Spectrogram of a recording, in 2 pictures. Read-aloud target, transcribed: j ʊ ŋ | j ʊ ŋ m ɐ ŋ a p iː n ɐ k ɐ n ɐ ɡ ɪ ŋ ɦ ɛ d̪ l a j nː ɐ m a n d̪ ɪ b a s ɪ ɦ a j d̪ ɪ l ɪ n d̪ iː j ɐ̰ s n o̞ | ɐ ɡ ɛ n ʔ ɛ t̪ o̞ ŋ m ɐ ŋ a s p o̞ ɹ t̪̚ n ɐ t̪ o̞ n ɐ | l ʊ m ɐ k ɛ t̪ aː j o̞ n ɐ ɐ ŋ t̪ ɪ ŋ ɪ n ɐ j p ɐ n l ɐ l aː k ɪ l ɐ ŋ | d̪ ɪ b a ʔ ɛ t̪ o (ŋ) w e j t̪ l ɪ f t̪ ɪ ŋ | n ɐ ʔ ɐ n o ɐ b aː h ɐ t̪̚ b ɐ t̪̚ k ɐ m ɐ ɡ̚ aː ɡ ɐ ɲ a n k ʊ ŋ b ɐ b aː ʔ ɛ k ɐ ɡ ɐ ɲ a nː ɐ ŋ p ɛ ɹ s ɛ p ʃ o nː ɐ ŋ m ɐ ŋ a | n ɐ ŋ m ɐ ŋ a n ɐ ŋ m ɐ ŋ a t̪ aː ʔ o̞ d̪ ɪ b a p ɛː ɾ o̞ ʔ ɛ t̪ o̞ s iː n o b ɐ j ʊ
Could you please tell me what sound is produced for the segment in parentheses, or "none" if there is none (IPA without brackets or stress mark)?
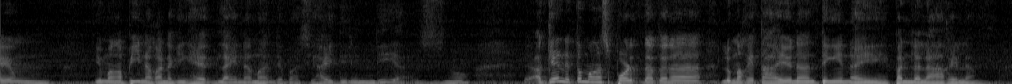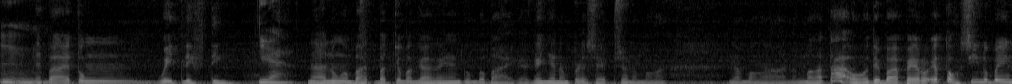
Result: ŋ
